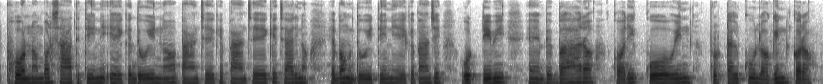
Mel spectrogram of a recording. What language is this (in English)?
Odia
